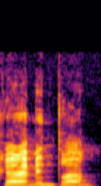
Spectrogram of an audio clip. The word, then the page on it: caramentrant: provençal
